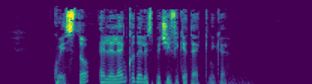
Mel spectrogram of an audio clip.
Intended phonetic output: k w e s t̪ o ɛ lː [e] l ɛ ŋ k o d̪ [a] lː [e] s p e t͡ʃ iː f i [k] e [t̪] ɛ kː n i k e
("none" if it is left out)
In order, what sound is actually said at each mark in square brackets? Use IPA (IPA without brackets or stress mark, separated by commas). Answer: e, e, e, k, t̪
